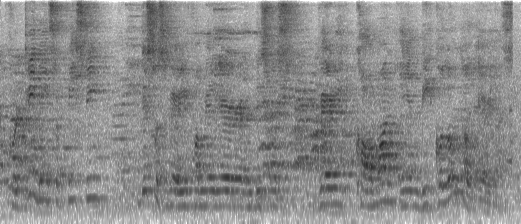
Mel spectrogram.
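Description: Amid loud background noise and audible room echo, a man talks fairly slowly with ordinary pitch variation. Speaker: guest. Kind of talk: conversational explanation. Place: cafe.

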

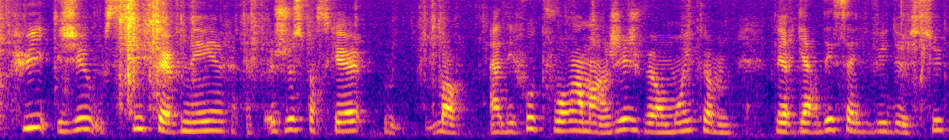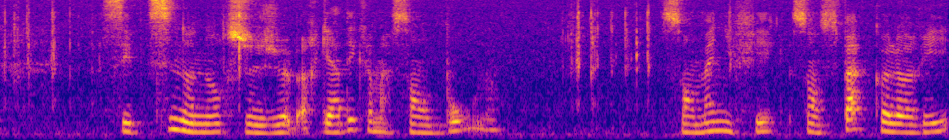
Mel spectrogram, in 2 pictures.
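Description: A woman with a Quebec accent talks at a fairly slow pace with ordinary pitch variation and long, frequent pauses over light background noise. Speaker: knitting vlogger. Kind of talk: casual video monologue. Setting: home recording on camera. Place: home room. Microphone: phone near.

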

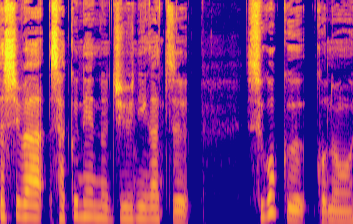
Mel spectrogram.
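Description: Fairly low in pitch, a woman's voice has a dark, mellow tone and lively intonation, heard dry and close with no echo in a very clean recording with a silent background. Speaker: church member sharing faith story. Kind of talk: testimony. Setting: solo recording.

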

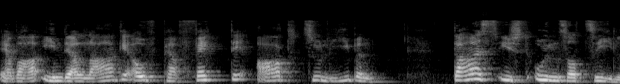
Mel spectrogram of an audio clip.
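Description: Speaking at a very slow pace, a man uses a high pitch with lively intonation. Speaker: retired church minister. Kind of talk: scripted narration.

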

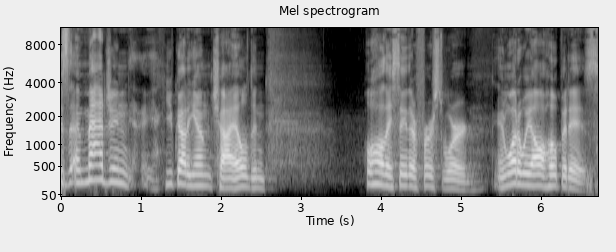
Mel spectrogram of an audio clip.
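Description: A man speaks in a high voice. He leaves long, frequent pauses. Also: lively intonation, moderate pace, quiet background. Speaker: pastor. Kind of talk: sermon with prayer. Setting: church. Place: church.

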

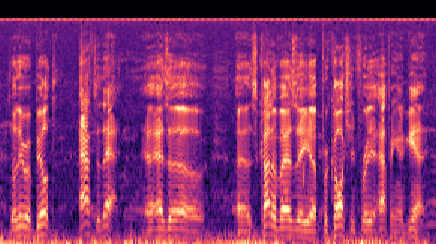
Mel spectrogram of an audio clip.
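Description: The sound is dry with no echo, though background noise is noticeable. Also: man. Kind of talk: interview answer. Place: open country.

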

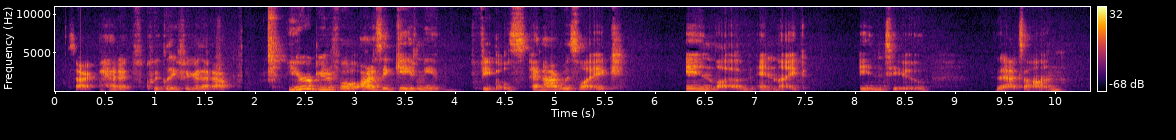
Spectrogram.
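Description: A woman's fairly slow speech with long, frequent pauses. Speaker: reaction vlogger. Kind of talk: casual vlog chat. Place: home room. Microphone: webcam.

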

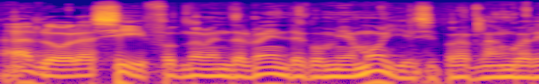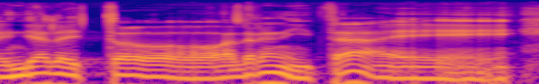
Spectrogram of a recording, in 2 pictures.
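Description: Over noticeable background noise, a man with a very deep, low pitch talks at a moderate pace in a fairly even intonation. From Sicily, Adrano. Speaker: emigrant community leader. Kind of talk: interview. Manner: halting.

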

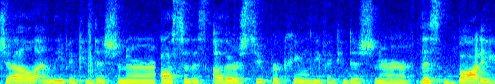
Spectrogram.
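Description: A woman speaks at a fairly quick pace with hardly any pauses and monotone, flat intonation, against light background noise. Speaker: vlogger. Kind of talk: casual vlog chat. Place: home room. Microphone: phone near.

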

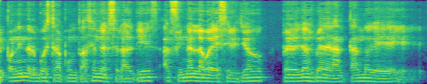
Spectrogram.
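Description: Soft-spoken and fairly low in pitch, the man talks at a moderate pace. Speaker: music reaction youtuber; reaction youtuber. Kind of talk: reaction video commentary; casual reaction commentary. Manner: soft-spoken, speaking low; animated. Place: home room. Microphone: webcam.

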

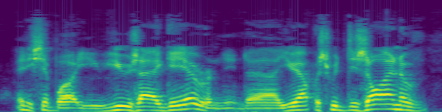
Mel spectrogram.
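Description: The man's pitch swings across a very wide range. He keeps to a moderate pace. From England, Kent. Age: 70s. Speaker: angling broadcaster. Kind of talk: life story interview. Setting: fishing hut by a river.

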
